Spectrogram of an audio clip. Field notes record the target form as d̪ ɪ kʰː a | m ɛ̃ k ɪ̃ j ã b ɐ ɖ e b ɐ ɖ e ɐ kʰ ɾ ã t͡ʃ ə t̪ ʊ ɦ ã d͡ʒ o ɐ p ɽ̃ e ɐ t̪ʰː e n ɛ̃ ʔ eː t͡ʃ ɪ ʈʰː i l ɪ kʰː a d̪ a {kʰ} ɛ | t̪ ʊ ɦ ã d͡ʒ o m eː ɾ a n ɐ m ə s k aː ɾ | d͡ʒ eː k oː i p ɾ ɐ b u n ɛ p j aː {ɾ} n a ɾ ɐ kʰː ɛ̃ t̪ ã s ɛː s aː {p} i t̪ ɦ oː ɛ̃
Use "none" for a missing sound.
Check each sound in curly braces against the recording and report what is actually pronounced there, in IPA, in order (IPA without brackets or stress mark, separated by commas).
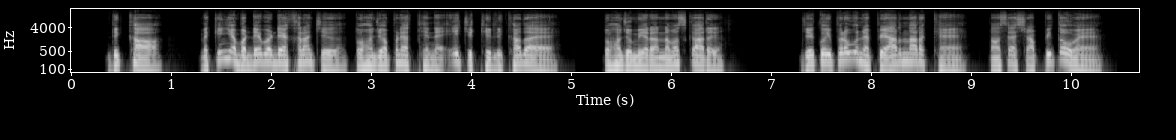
none, ɾ, p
